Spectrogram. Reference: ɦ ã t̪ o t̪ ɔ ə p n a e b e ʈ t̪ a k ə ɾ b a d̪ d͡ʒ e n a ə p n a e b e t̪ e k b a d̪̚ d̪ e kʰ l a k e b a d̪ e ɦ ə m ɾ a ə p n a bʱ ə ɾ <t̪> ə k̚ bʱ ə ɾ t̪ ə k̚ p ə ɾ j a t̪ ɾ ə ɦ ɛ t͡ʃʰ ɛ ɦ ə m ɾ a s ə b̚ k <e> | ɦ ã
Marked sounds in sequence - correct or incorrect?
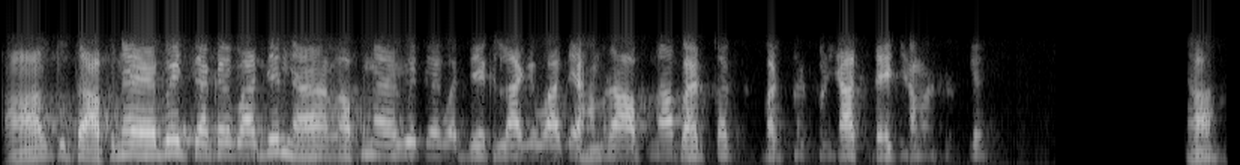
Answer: correct, correct

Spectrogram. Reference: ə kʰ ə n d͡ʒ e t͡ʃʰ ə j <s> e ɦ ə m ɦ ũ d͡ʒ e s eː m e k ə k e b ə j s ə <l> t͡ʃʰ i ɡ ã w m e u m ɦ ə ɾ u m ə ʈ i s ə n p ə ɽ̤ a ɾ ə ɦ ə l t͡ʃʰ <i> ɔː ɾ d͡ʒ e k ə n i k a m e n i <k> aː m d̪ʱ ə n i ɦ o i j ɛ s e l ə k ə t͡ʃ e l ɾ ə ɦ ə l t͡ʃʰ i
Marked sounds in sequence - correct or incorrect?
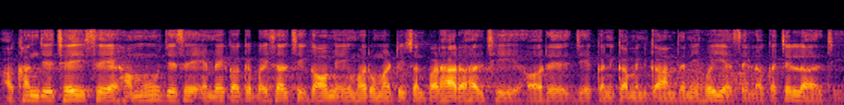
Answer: correct, correct, correct, correct

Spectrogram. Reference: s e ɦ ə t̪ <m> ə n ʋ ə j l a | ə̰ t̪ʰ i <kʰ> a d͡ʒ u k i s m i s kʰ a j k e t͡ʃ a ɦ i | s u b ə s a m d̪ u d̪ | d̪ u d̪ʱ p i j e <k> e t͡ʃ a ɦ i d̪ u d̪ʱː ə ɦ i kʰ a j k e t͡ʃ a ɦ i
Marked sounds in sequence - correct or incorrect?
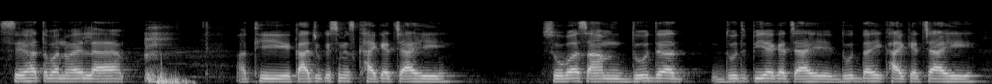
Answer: incorrect, incorrect, correct

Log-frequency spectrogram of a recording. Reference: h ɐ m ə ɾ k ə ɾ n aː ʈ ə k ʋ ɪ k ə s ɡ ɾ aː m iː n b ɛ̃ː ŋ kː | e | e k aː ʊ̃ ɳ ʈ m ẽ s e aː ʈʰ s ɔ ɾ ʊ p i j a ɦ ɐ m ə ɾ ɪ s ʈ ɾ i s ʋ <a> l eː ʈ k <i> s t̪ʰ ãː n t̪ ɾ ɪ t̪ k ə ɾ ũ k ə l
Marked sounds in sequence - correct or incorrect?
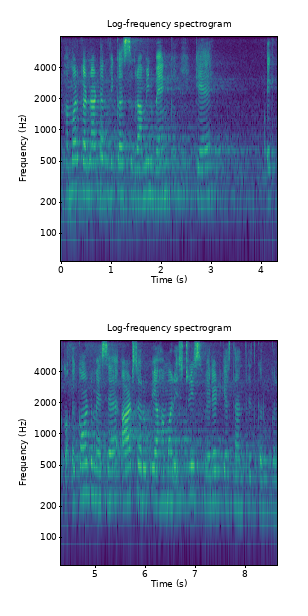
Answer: incorrect, incorrect

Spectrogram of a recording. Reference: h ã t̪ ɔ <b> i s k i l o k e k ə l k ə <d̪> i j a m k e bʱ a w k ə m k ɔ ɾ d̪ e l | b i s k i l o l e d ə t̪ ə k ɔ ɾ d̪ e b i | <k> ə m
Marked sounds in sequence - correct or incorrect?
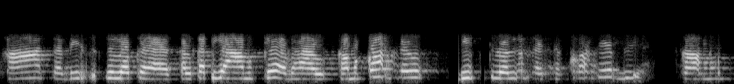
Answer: correct, incorrect, correct

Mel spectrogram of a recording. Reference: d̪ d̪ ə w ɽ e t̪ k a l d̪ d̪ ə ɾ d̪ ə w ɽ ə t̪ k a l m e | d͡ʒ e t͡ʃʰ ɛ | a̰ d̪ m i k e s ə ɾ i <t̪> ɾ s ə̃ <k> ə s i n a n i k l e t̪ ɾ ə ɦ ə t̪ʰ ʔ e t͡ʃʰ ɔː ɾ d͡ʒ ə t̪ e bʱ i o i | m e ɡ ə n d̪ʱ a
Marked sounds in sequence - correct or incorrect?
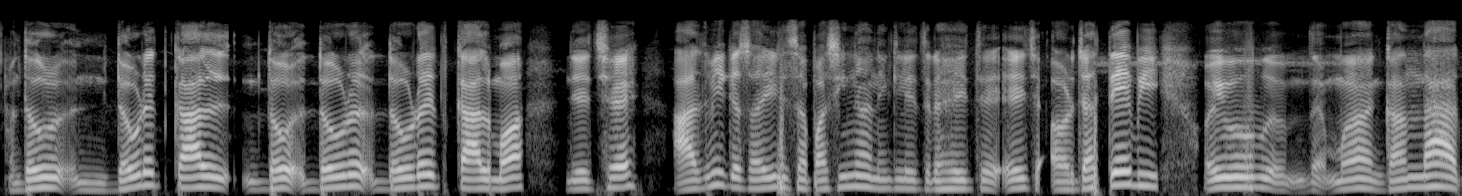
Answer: incorrect, incorrect

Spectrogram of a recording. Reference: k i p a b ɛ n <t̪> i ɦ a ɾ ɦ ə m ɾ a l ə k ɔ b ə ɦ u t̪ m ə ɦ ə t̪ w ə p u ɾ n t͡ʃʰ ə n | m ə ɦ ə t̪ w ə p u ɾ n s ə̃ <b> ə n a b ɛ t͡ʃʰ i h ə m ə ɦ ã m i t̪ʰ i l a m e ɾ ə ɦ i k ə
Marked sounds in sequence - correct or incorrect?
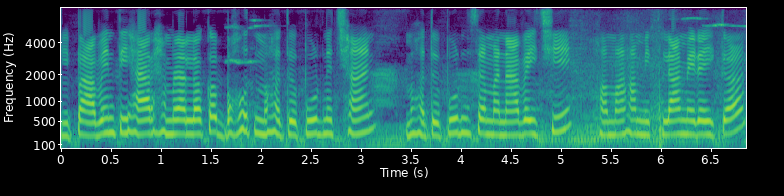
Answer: correct, incorrect

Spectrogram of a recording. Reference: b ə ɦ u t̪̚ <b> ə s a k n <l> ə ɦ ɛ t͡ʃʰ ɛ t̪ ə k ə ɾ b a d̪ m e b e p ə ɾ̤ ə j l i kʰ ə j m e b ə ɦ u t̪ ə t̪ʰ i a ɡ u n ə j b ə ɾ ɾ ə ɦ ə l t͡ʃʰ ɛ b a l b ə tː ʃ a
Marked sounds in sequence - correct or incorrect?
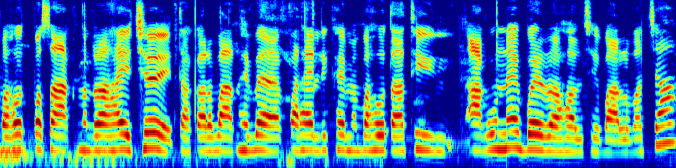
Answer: incorrect, incorrect

